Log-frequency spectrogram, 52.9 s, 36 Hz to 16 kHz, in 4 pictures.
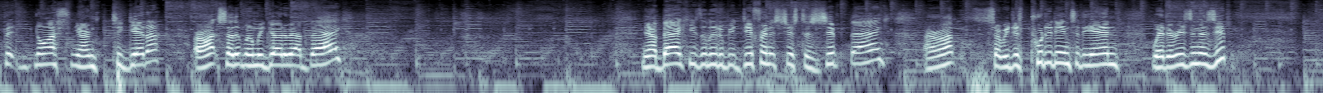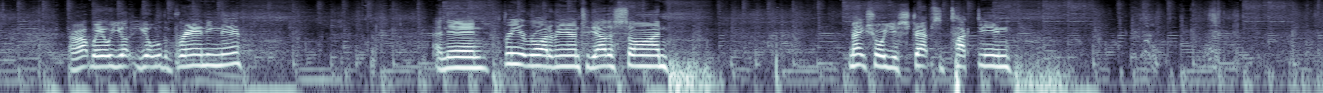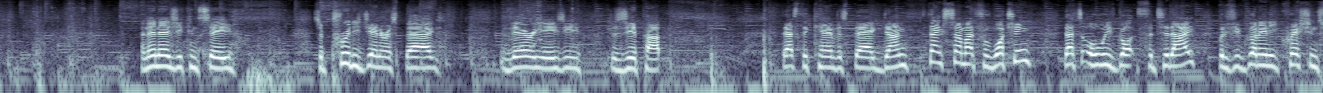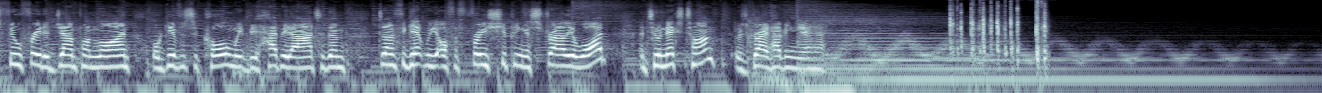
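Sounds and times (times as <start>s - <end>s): soft background music: 0.0s - 52.6s
sleeping bag rustling: 23.4s - 29.6s
low music pad: 47.6s - 52.9s
keyboard key clicks: 49.2s - 50.2s.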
